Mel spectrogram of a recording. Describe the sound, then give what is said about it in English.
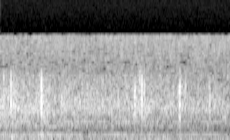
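A few soft, hesitant footsteps spaced unevenly at night, faint, with a low background hum and a light rustling at a dresser across the room between the steps. “A hesitant little footstep. And a rustling at the dresser across the room from me.”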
